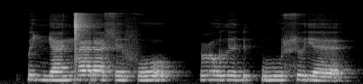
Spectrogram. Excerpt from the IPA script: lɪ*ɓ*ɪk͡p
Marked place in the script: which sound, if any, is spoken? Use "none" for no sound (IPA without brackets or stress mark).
ɗ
